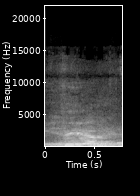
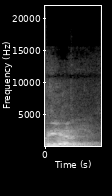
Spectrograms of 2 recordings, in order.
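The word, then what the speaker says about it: vier: up at cliff anyway fear not not ver fear it's spelled it's it's spelled v i e r but it means it's pronounced fear fear Bim sex some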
